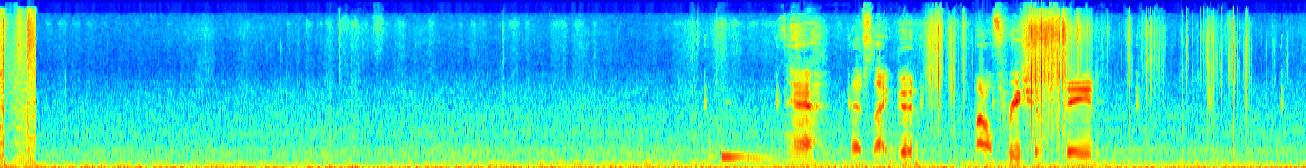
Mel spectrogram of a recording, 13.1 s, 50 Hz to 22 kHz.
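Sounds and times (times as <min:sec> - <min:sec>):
road and tyre rumble: 0:00.4 - 0:07.0, 0:08.5 - 0:13.0.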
